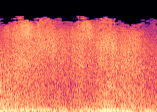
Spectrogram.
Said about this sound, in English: when the floor below erupted in a strident blast.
